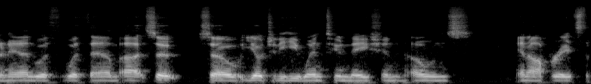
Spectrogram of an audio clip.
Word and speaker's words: Yocha Dehe Wintun: So Yocha Dehe Wintun Nation owns and operates the property. It's pronounced Yocha Dehe Wintun?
